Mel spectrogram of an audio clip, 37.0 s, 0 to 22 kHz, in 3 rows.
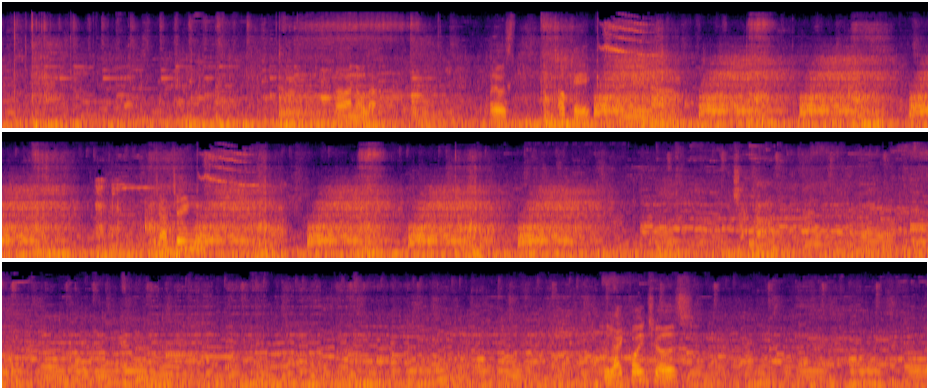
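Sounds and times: casino background hum: 0.0s - 37.0s
crowd chatter: 0.0s - 37.0s
slot machine bonus music: 0.6s - 37.0s.

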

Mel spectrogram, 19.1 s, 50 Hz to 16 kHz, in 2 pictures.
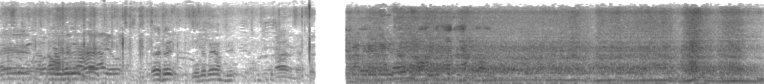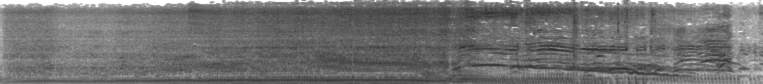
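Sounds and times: dirt bike engine labouring: 4.4s - 19.0s.

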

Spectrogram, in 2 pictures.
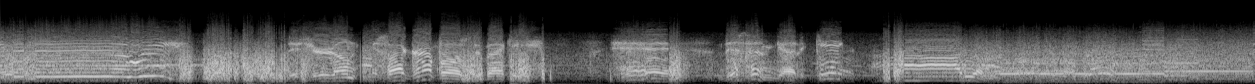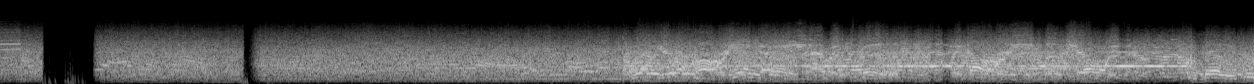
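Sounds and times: radio static hiss: 0.0s - 11.6s, 18.7s - 25.0s.

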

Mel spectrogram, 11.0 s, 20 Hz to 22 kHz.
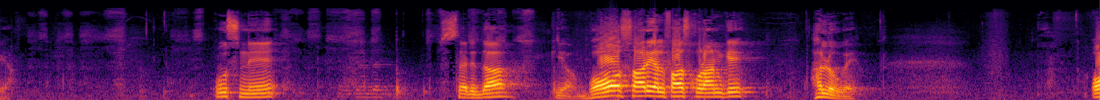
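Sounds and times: marker pen writing on paper: 0.1s - 5.8s.

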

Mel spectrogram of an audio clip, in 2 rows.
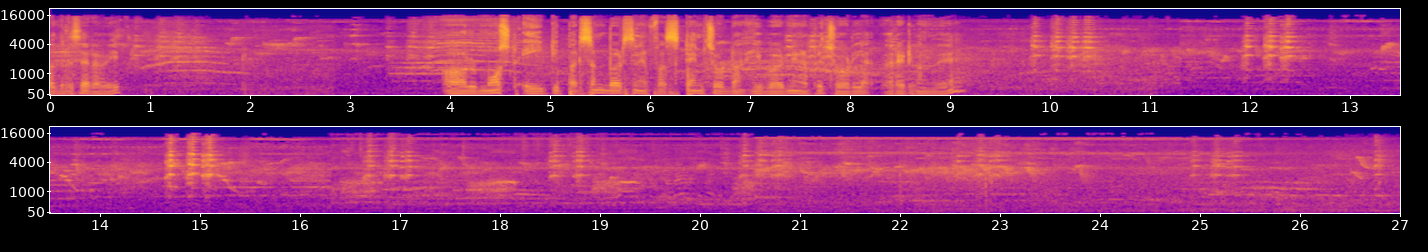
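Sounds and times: birds chirping: 0.0s - 27.0s
high bird twittering: 0.0s - 27.0s.

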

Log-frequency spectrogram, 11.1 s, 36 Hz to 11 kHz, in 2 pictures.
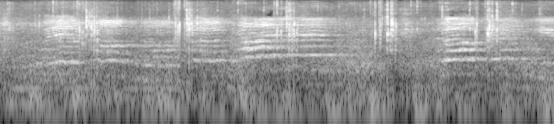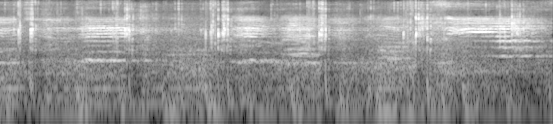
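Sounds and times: low musical accompaniment: 0.0s - 11.0s
group of girls singing: 0.3s - 11.0s.

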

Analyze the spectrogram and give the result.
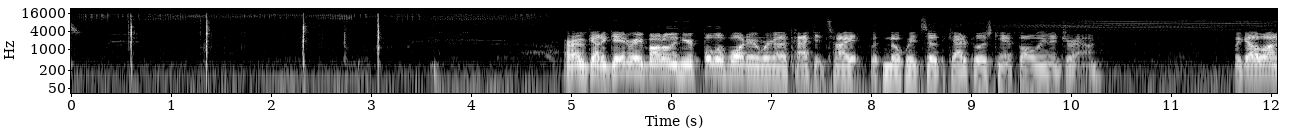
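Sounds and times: pruners snipping stems: 0.4s - 3.8s.

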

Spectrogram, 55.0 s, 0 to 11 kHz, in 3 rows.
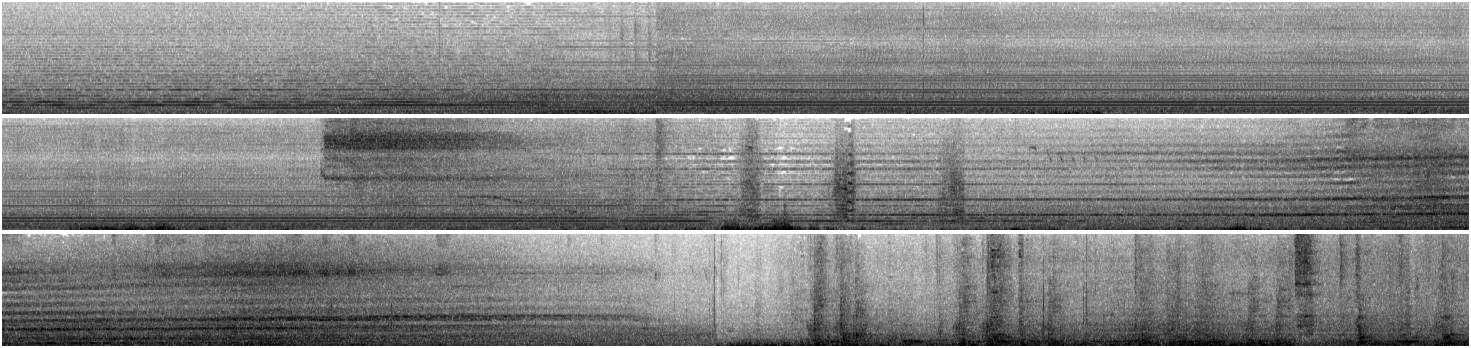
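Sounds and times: electric train whine: 0.0s - 55.0s
rising electric whine: 23.1s - 45.7s.

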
